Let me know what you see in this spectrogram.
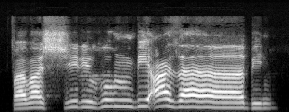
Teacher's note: মিম সাকিনের পরে বা এসেছে তাই মিমকে একালিফ পরিমাণ গুণনা সহ পড়তে হবে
